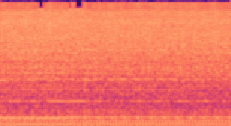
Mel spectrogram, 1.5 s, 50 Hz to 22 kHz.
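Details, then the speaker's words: Mitsubishi Evo X engine, first start after sitting over 10 years: it starts right up into a steady, even low idle with no knocks or misses, and the check engine light goes off. "starts right up is off check engine light went off"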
